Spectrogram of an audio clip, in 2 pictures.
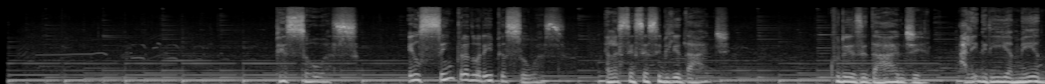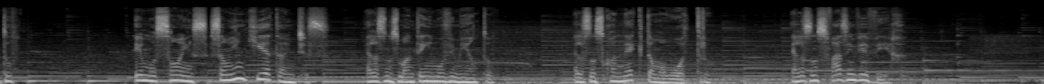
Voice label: br corporate, portugisisk-brasil, female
